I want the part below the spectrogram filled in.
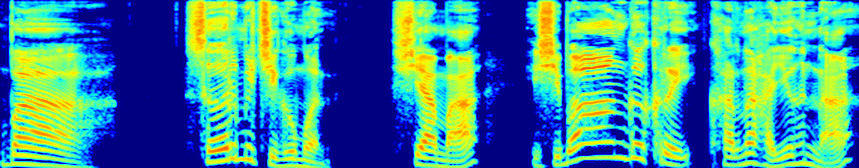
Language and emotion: Bodo, surprised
